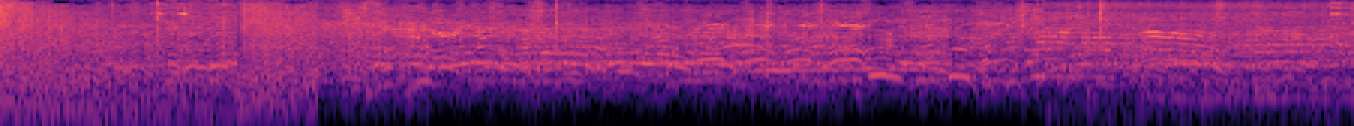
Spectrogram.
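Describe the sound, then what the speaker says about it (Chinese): Protesters throw fireworks during May Day street clashes in Paris, with sharp bangs and crackles, a strong burst early on, and a noisy crowd shouting and chattering throughout. "示威者丢掷烟火，警察的身上还起火燃烧"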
